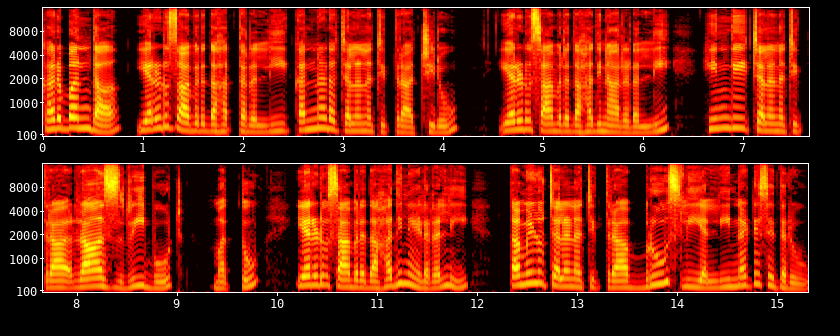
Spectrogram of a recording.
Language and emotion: Kannada, neutral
